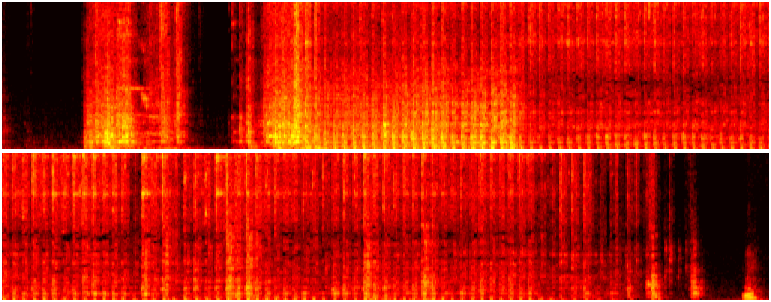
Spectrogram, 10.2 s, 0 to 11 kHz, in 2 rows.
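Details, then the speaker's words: Motovox minibike rebuild with a DB30 throttle cable, started on a cold, snowy day with the choke on. It catches after a couple of pulls, then chuffs unevenly, fades and dies: a cold small engine stumbling and wanting more choke. "let's keep the choke on. Oop, sorry. Raw video, right? Oop. Anyway, it's cold out."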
